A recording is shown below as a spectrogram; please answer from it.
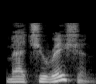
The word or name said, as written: maturation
